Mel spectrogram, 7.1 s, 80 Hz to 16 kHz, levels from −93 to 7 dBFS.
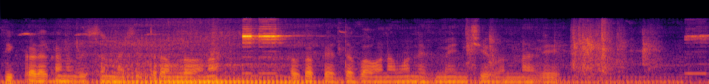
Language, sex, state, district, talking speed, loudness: Telugu, male, Andhra Pradesh, Sri Satya Sai, 70 wpm, -18 LUFS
